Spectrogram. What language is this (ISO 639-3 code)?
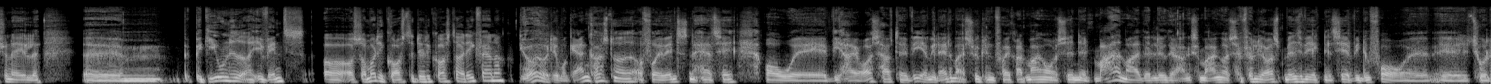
dan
